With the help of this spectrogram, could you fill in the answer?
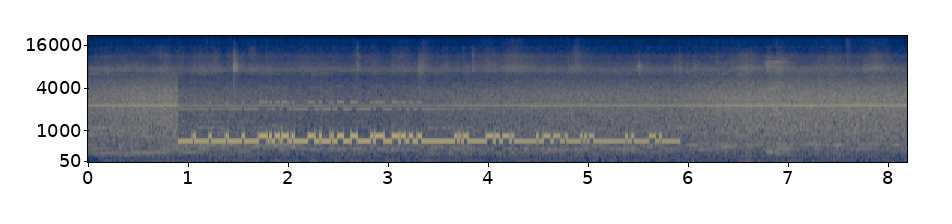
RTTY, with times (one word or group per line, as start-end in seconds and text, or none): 2.2-3.0 NAME
3.2-3.8 IS
4.1-5.8 HANS,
